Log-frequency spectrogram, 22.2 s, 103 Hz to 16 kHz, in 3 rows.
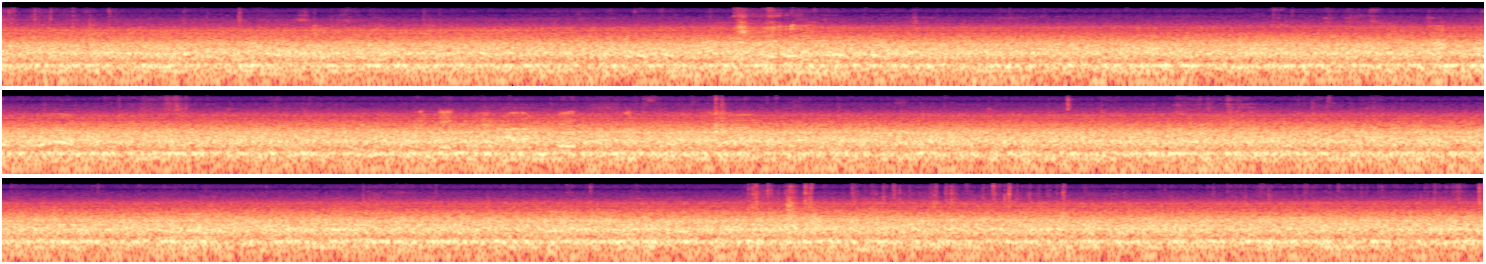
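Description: Steady in-flight cabin noise of a Boeing 737-800 from a forward window seat: an even rush of airflow and the CFM56 turbofans, with a constant low hum under it and a few faint ticks.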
